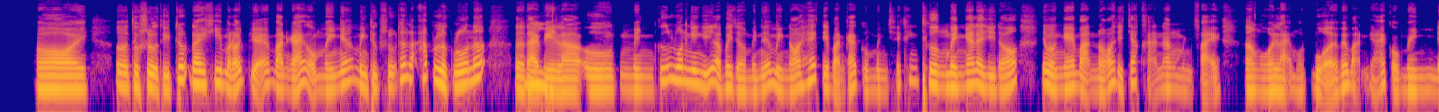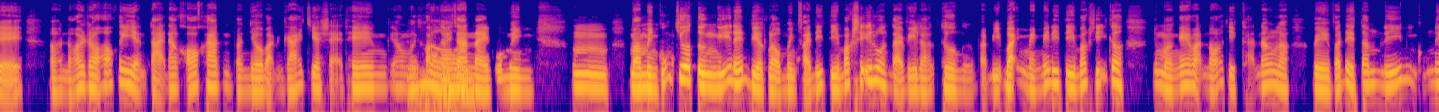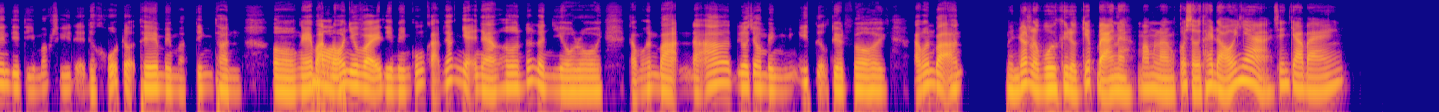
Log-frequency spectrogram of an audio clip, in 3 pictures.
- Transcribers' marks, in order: other background noise; tapping
- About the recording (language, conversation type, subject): Vietnamese, advice, Vì sao tôi thường thức dậy vẫn mệt mỏi dù đã ngủ đủ giấc?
